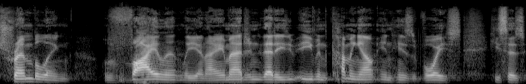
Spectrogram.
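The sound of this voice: An unforced reading voice is heard here.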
